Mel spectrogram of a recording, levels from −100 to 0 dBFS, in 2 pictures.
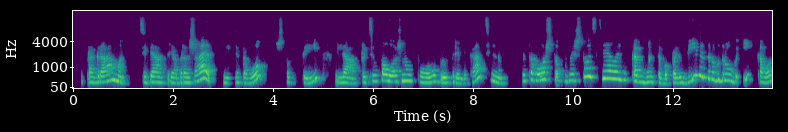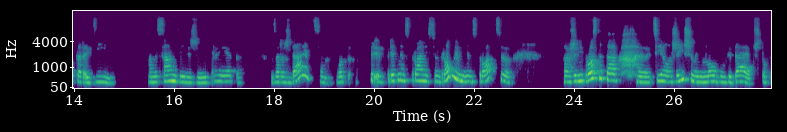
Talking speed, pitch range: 110 wpm, 215-275 Hz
